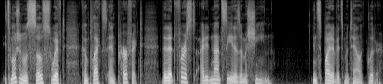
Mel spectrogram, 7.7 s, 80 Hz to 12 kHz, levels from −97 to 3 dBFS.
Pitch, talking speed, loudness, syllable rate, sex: 115 Hz, 195 wpm, -21 LUFS, 5.7 syllables/s, male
